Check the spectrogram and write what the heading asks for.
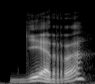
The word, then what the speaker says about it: guerra: some examples of those guerra which means war okay now the u is silent it's not guerra but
